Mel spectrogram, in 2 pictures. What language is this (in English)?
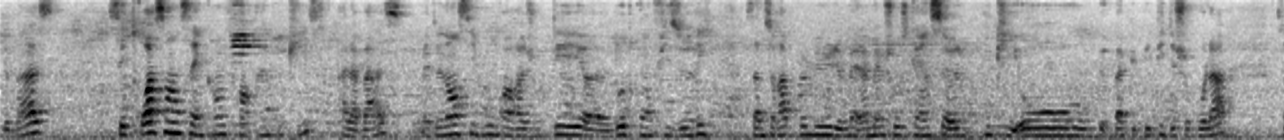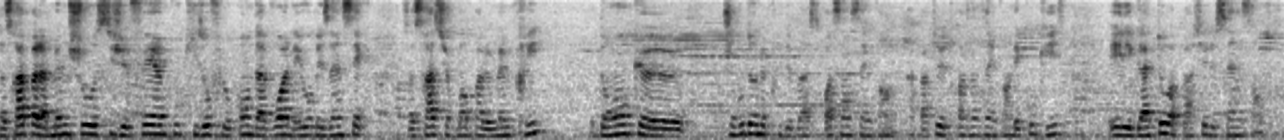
French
